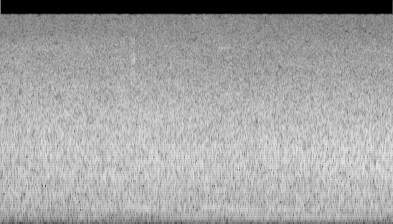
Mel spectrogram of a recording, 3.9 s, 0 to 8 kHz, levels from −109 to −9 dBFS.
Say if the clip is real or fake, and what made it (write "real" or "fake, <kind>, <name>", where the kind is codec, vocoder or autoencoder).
real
